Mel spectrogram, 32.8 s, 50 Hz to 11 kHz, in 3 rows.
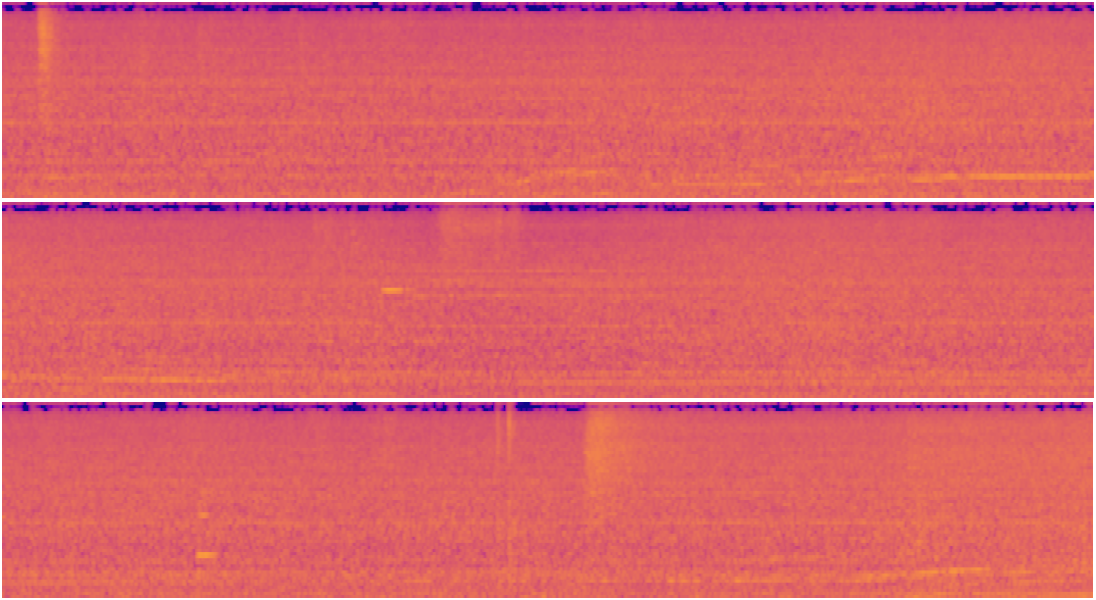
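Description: Cabin of a 2006 New Flyer electric trolleybus under way: steady road rumble with the drive's whine gliding up and down in pitch as the bus speeds up and slows. A few short hisses of air, about 15 and 28 seconds in.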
